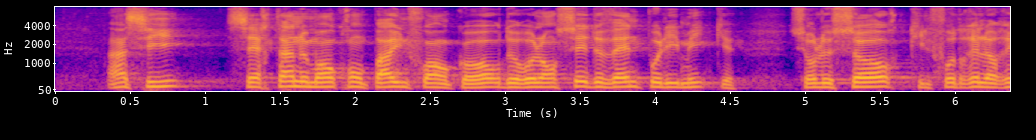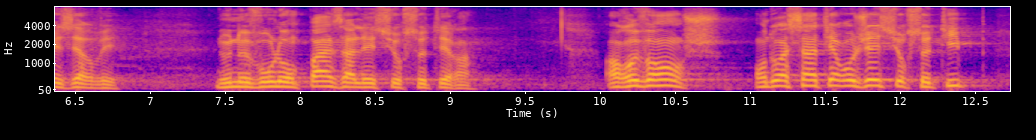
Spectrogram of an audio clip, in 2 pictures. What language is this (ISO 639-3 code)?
fra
